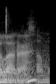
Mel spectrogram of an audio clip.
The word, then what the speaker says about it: lara: Contohnya adalah kata lara yang berarti sakit dalam bahasa Jawa. Kata ini diucapkan sebagai loro pada posisi terbuka. Tetapi jika diikuti sebuah sufiks, misalnya ne, maka diucapkan sebagai larane. Sama-sama. Begitu pula jika kata ini menjadi sebuah kata turunan, maka akan diucapkan sebagai kelaran, tidak ada vokal o. Kelaran.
